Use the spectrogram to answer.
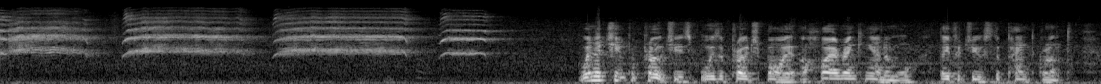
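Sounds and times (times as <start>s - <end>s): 
chimpanzee screaming in fear while being attacked: 0.0s - 5.4s
speech: 5.8s - 10.8s.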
